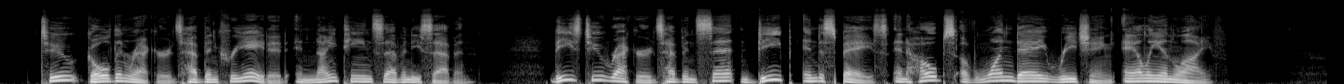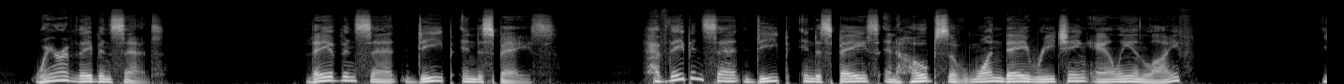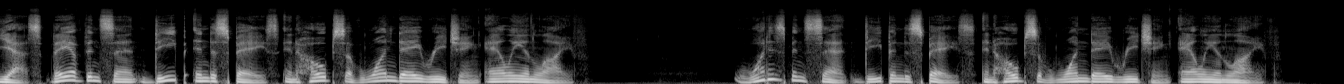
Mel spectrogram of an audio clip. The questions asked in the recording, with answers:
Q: Where have they been sent?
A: They have been sent deep into space.

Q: Have they been sent deep into space in hopes of one day reaching alien life?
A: Yes, they have been sent deep into space in hopes of one day reaching alien life.

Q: What has been sent deep into space in hopes of one day reaching alien life?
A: Two records have been sent deep into space in hopes of one day reaching alien life.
